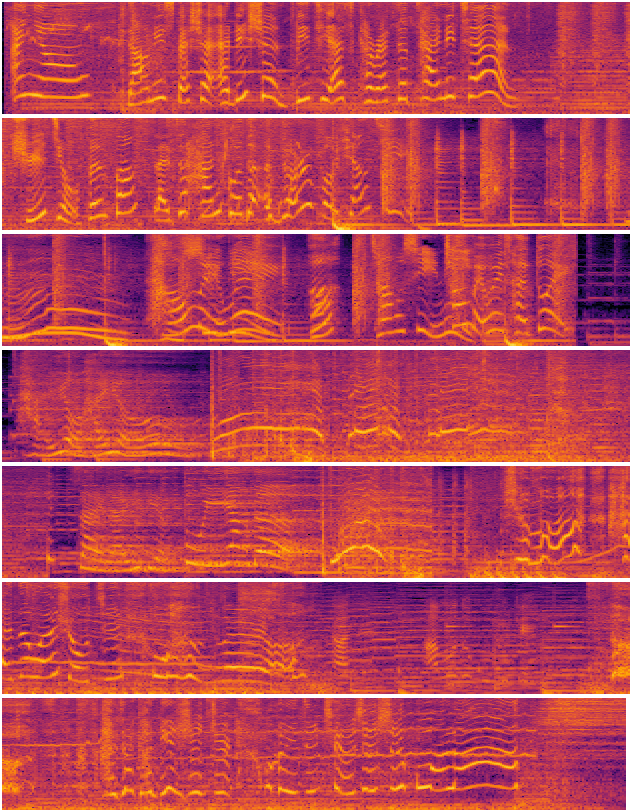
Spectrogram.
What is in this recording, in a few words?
Mandarin Announcer, Style: Confident, Bold & Empowering; Eucerin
